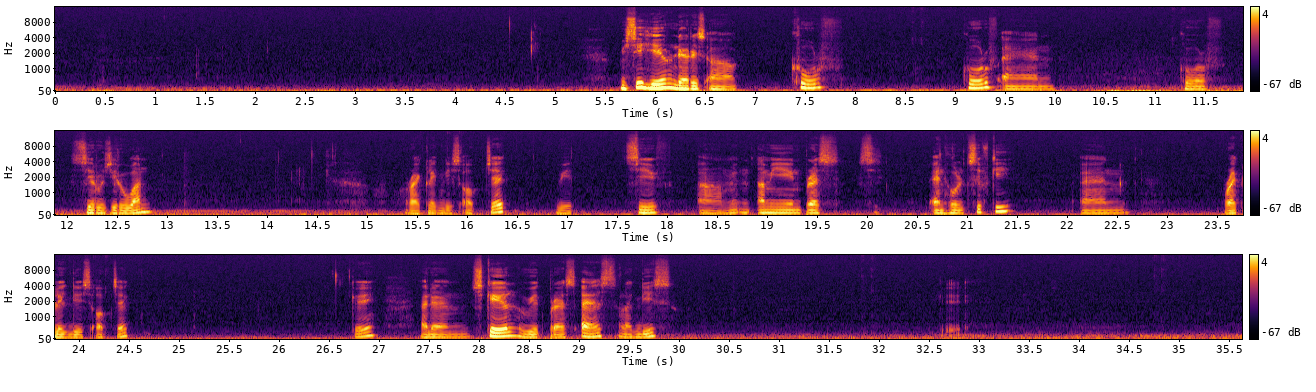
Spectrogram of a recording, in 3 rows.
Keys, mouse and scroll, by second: 8.6 right click, 11.2 right click, 15.8 right click, 24.2 shift+right click, 26.2 shift+scroll down 3, 29.9 s, 31.8 click, 32.6 scroll down 2, 33.5 s, 34.7 click.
